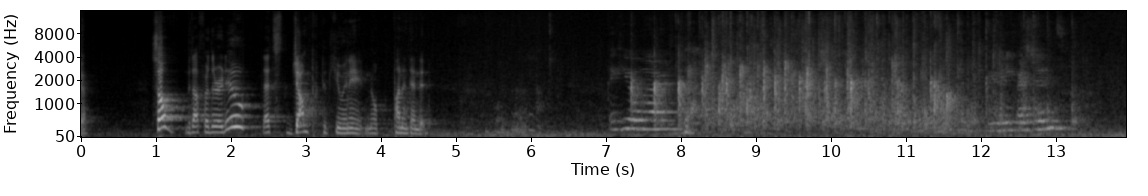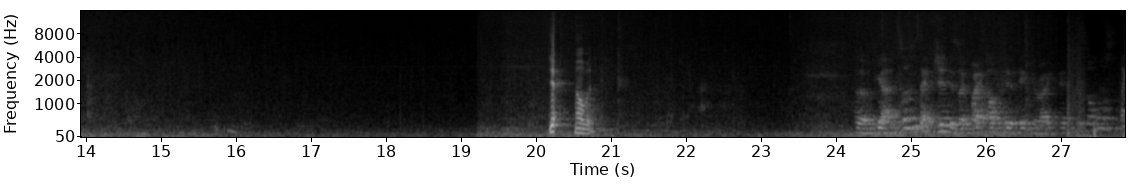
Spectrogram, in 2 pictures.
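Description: A young man speaks into a microphone in a calm, conversational way.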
